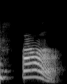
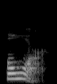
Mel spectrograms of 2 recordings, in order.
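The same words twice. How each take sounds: First: "for" weakened to sound like fur; reduced "fur". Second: "for" with its full open or vowel; full-form "for". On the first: Teacher showing everyday speech, "for" reduced to fur. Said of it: "a lot of times instead of". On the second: Teacher contrasting with the reduced form, full "for". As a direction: say "for" in its careful dictionary form. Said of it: "instead of". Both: Shown as a demonstration.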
